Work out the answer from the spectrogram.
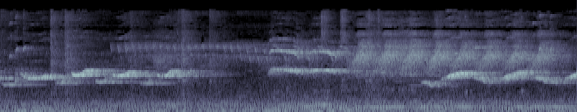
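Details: Masked laughingthrush, poksay hongkong, lure song to make males sing: overlapping whistled phrases rising and falling, somewhat muffled, with a steady background hiss.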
